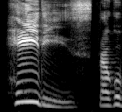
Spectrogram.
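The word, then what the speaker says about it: Hades: 다음은 하데스, 헤이디스라고 발음이 되고 로만 네임으로는 플루토로 알려져 있는 염라대왕의 카운터파트죠.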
